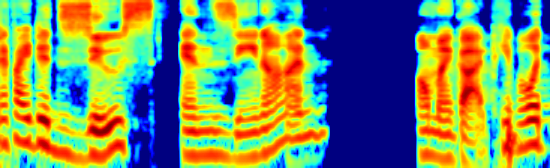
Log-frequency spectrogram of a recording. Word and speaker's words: Xenon: Galaxy Zeus and Zeno well Xenon is spelled with the Z not an X Ze Zazu no I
